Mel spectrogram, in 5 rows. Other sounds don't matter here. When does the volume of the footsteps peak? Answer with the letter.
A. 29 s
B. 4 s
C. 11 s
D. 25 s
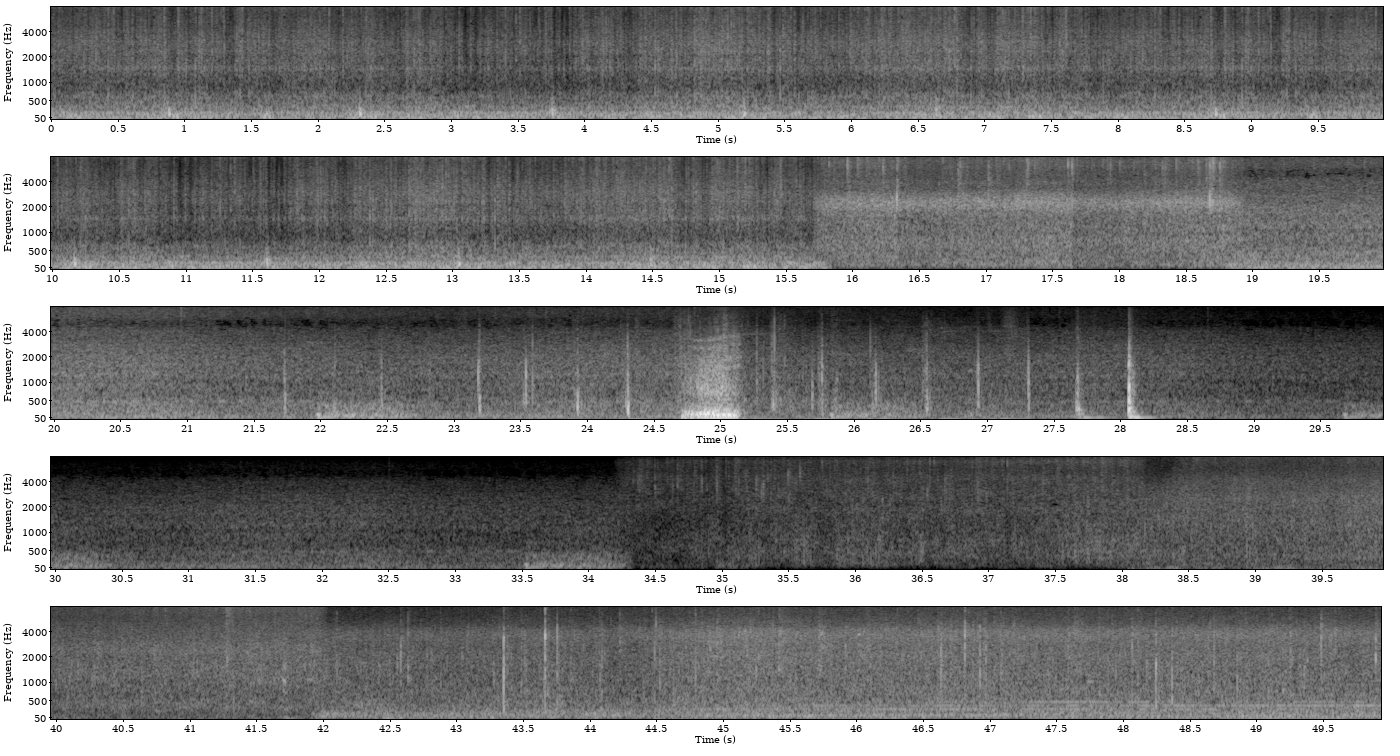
D.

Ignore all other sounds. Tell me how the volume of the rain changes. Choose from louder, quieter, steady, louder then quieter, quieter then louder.
quieter then louder.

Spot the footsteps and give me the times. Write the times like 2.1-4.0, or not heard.
21.7-28.2.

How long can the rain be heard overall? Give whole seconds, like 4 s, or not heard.
50 s.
